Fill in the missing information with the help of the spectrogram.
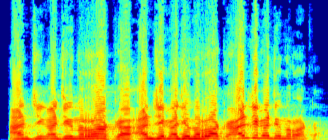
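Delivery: loud, high, ringing repetition; shouted denunciation. Acted. Preacher thundering the translation at the congregation, loud denunciation. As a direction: hammer the phrase home to the crowd.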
